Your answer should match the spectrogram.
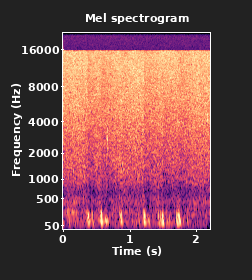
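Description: Faint, irregular low thumps, several a second, over quiet room tone.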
